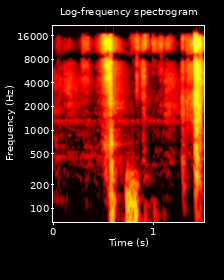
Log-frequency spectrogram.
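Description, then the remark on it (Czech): Tarot cards being drawn and laid down: a handful of quick, soft slaps and papery taps in an uneven rhythm, with one duller thump among them and no talking. “Tahám další karty.”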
